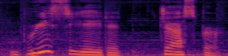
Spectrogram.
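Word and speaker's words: brecciated jasper: item number 21 this is a i was told how to pronounce it correctly uh because i pronounced it wrong in the previous sale it's um abbreciated jasper uh black onyx faceted beats and pewter findings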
